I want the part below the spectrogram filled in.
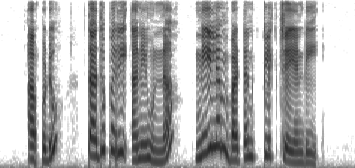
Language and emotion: Telugu, neutral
